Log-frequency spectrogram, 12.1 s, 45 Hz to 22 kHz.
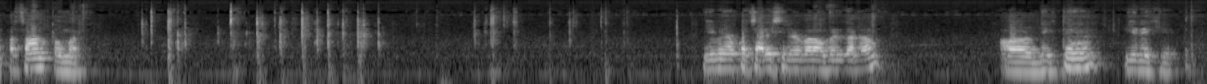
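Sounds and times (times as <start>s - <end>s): computer keyboard clicks: 1.4s - 7.0s.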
